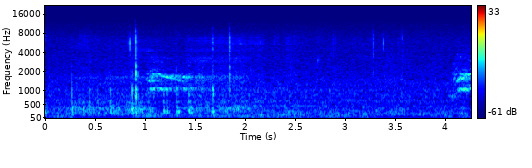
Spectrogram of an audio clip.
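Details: On a misty night by a train line, a fox gives hoarse, drawn-out howling cries over a steady background hiss.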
